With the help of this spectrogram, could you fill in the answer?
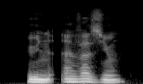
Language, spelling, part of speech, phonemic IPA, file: French, invasion, noun, /ɛ̃.va.zjɔ̃/, Fr-invasion.ogg
- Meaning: invasion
